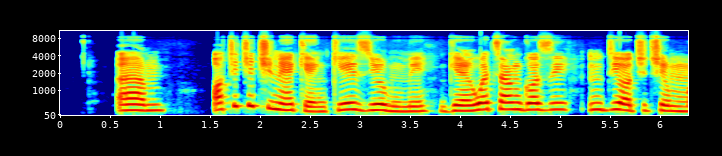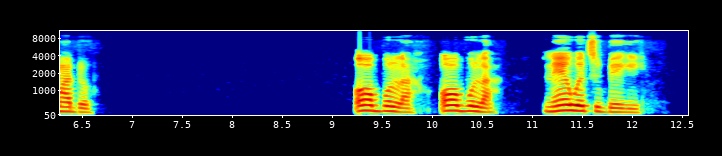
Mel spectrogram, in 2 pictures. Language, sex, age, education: Igbo, female, 15-29, secondary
